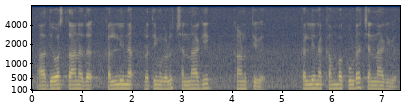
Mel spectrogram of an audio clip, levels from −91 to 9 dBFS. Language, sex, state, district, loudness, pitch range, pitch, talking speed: Kannada, male, Karnataka, Dharwad, -18 LUFS, 130-140 Hz, 135 Hz, 90 wpm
